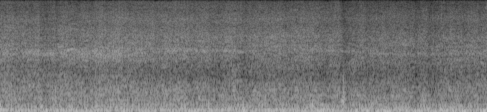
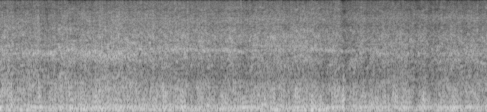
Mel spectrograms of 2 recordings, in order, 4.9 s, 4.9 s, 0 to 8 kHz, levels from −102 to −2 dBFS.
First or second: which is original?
first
